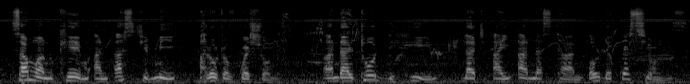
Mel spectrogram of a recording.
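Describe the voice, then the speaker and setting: A man speaks with a Jamaican accent at a fairly high pitch. His pitch swings very widely. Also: moderate pace. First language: Jamaican Patois. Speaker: language teacher. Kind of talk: tutorial.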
